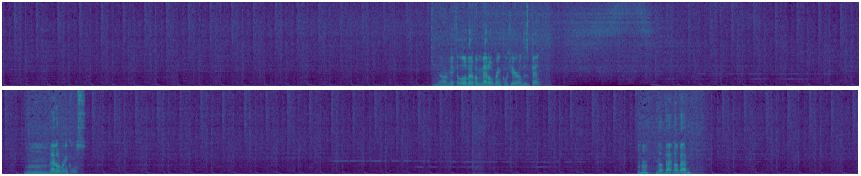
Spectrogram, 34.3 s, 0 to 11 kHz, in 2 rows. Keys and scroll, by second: 8.2 s, 19.9 s, 33.4 f.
